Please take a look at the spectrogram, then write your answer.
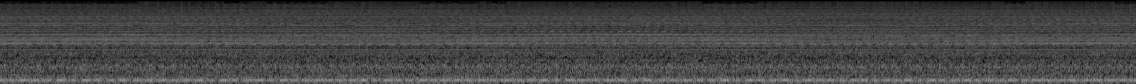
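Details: Beko WM5100W 5kg street-found washing machine, plumbed in, with rags, during a long spin of about 10 minutes: a constant loud roar with a steady low drone and hiss, no clear knocking; very noisy spin, cause not pinned down.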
